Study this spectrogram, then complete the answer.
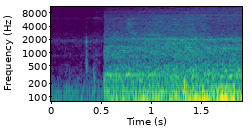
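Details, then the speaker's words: Residential gas boiler fired by jumpering thermostat RH to W1 for an annual service test, washing machine running nearby: soft click, then the burner lights into a smooth low rumble that settles and holds steady; firing normally. "right, the boiler is on."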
